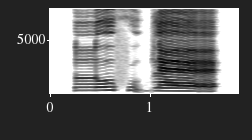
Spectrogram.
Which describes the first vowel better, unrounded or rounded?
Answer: rounded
